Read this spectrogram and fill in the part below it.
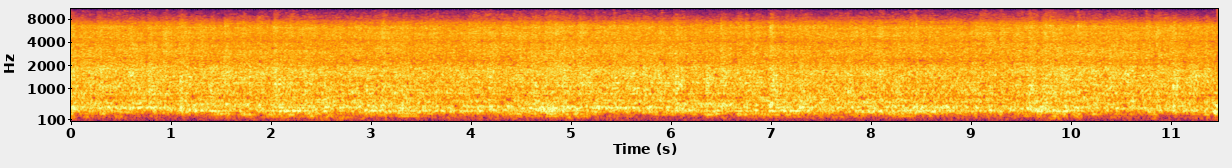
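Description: A Lego City passenger toy train running, a steady, faint, even mechanical whir and rattle that holds without a break throughout, with no speech.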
